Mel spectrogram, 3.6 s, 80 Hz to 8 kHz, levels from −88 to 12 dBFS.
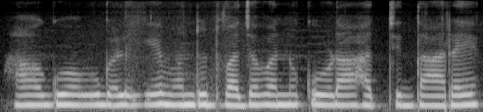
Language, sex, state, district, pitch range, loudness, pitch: Kannada, female, Karnataka, Bidar, 210-220 Hz, -12 LUFS, 215 Hz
